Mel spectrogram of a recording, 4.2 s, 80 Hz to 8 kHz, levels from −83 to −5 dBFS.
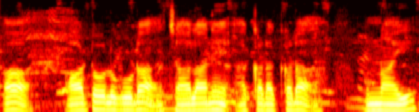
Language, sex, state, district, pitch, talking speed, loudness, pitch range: Telugu, male, Andhra Pradesh, Sri Satya Sai, 120 Hz, 100 wpm, -15 LUFS, 115-130 Hz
